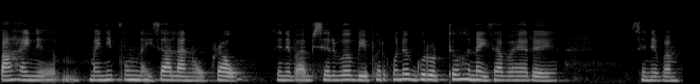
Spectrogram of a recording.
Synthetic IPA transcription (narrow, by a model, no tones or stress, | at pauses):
paɦajnɯmajnipʰuŋnajzalanowpʰɾaw | z̥enebabisɐɾbɯbepʰɐɾkʰondɯɡuɾotʰːɯɦɯnːajzabajaɾɯj | z̥enebam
